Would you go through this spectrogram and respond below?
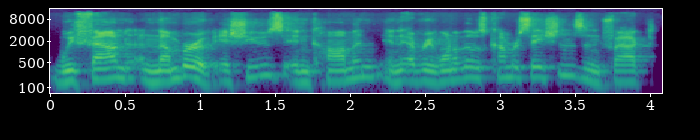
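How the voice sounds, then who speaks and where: A middle-aged man giving an online slide presentation in halting, pause-filled phrases. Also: fairly high pitch, darkish tone, breathy edge. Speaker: conference presenter, nonprofit co-founder. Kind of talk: slide presentation at a virtual expo. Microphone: webcam on a video call.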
